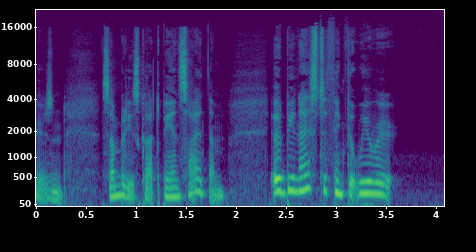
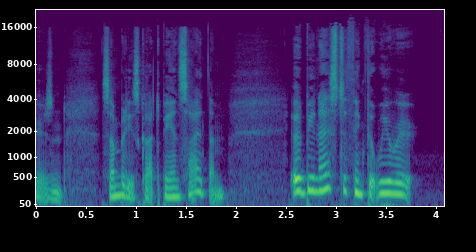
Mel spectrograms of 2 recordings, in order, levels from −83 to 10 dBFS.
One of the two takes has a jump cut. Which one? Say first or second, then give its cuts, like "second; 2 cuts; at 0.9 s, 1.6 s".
first; 1 cut; at 2.3 s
